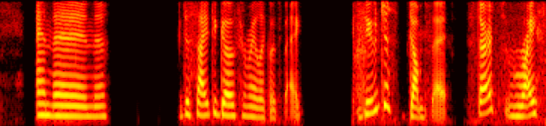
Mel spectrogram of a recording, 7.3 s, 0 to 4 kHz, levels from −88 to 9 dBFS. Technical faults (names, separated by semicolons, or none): long network dropout; jitter buffer speed-up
